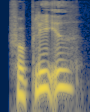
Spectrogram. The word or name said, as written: forblive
